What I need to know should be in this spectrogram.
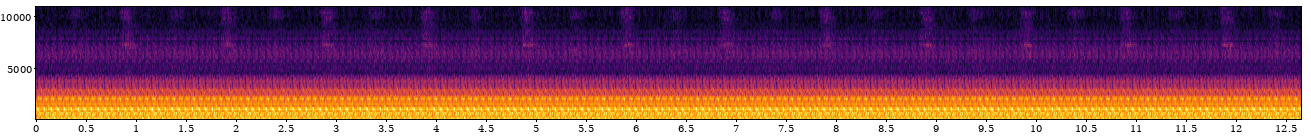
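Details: Loud, steady rapid buzzing gradient noise with a regular beat, about 220 pulses a minute, from a Philips 1.5T MRI scanner imaging the cervical spine, likely during a T1-weighted sequence; MRI scanner noise.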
